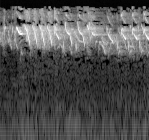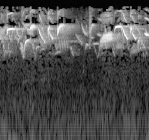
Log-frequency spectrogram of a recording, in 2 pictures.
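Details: Blackthroat in full song, meant as a tutor recording for other birds: dense, continuous high chattering built from quick repeated down-slurs, followed by louder sweeping whistles and a short quieter pause near the end.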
